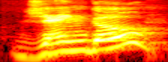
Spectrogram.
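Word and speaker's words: Django: remember the scene from Jango the D is silent well I feel sorry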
